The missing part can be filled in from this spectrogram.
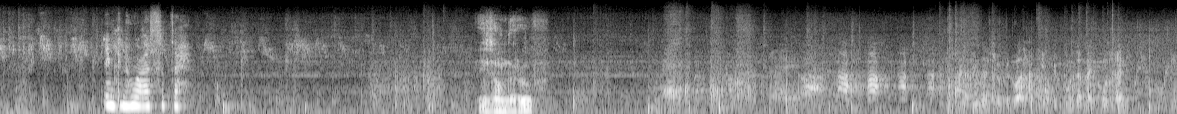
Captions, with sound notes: (WOMAN SPEAKS ARABIC) He's on the roof. (TV PLAYS IN BACKGROUND)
